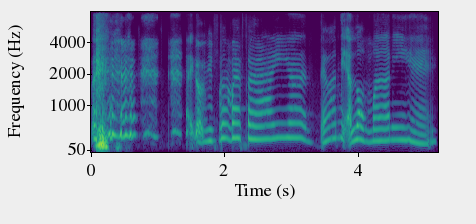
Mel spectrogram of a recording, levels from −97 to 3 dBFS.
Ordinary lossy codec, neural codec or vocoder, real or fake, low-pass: none; codec, 16 kHz, 4 kbps, X-Codec, HuBERT features, trained on general audio; fake; none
